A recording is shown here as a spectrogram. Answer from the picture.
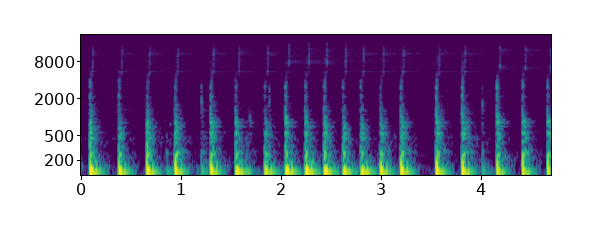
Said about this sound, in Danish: Vi skal lige have noget open hi-hat på. Uh. God noisy hi-hat her åben hi-hat, men den hænger lige langt til nok, synes jeg.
